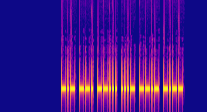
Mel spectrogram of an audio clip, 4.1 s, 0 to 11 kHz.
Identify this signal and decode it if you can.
Morse code, heard as a keyed tone, about 40 wpm, 700 Hz. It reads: KG7VQY
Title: USA Call Signs Repeated 3x 40wpm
